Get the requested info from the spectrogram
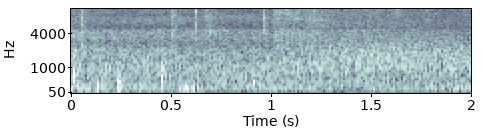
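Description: Steady outdoor town ambience, mostly distant road traffic, with a few faint ticks.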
